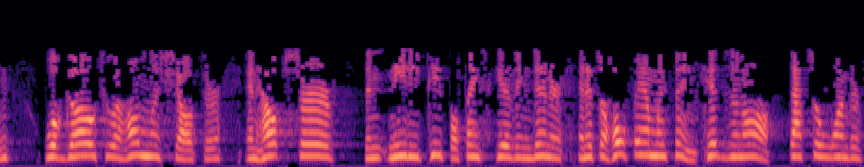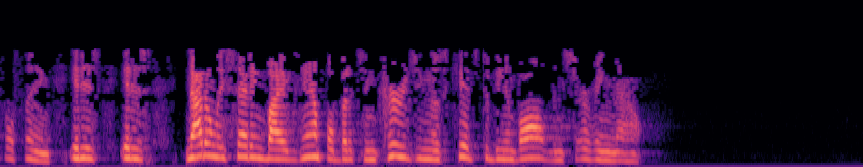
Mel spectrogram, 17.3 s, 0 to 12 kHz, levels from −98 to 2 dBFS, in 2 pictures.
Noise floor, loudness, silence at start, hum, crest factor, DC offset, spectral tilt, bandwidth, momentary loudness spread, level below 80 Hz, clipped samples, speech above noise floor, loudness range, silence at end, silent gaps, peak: -90 dBFS; -26 LUFS; 0 s; none; 20 dB; under 0.1%; -11 dB/octave; 4.4 kHz; 12 LU; -76 dBFS; under 0.1%; 64 dB; 7 LU; 2.25 s; none; -6 dBFS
